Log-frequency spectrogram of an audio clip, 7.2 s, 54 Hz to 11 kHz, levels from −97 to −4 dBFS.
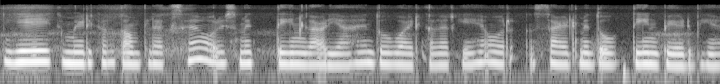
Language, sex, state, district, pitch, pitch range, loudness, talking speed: Hindi, female, Punjab, Kapurthala, 200 Hz, 190-210 Hz, -17 LUFS, 190 wpm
